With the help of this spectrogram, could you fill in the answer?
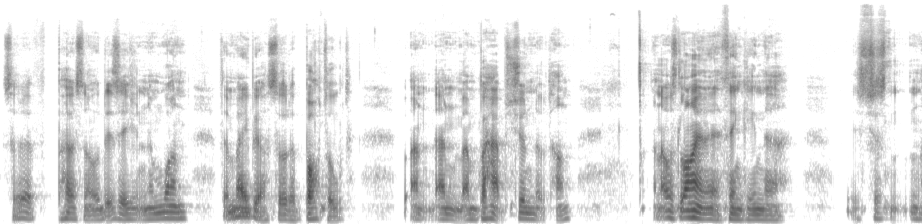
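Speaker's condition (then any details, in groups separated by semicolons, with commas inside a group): Motor neurone disease; uses wheelchair, extensive paralysis; diagnosed nine years ago, terminally ill; bad breathing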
